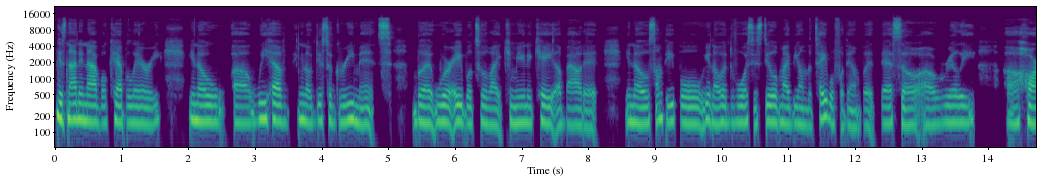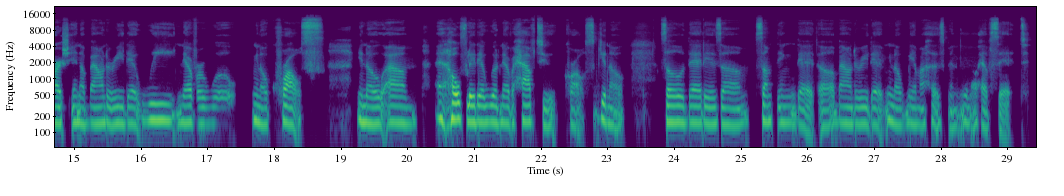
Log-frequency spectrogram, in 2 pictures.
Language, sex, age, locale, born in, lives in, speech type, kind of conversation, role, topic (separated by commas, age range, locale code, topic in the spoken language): English, female, 45-49, en-US, United States, United States, conversation, unstructured, none, How can you set boundaries that strengthen, rather than weaken, your relationships?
